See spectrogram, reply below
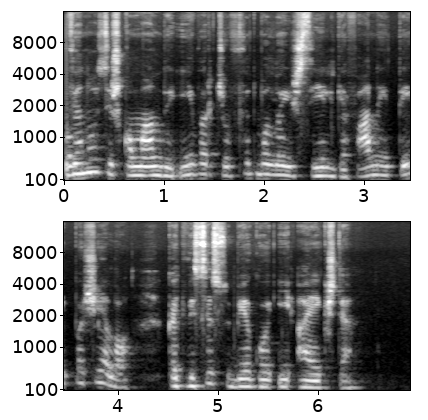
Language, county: Lithuanian, Kaunas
